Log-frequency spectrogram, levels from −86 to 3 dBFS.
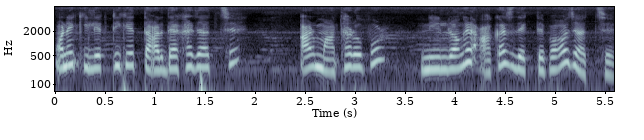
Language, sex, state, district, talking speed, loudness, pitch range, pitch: Bengali, female, West Bengal, Malda, 150 wpm, -20 LUFS, 230-295 Hz, 255 Hz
